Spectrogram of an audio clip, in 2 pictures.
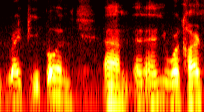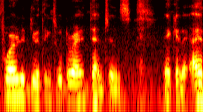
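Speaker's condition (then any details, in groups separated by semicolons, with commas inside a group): Cerebral palsy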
